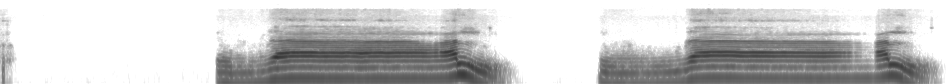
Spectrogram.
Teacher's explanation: জিহ্বার আগা, দাঁতের আগা, নরম আওয়াজ। আমি যখন জিহ্বাটা দাঁতের সাথে লাগাবো, তখনই অটোমেটিক্যালি এটা কিন্তু নরম আওয়াজই বের হবে।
